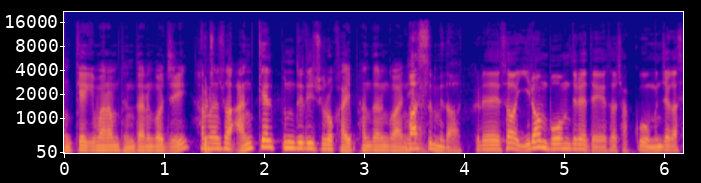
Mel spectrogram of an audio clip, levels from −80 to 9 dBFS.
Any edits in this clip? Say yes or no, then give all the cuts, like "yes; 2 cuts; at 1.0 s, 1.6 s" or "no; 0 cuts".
yes; 1 cut; at 4.0 s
